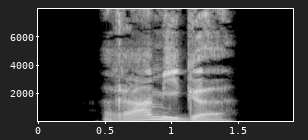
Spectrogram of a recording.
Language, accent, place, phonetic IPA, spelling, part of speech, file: German, Germany, Berlin, [ˈʁaːmɪɡə], rahmige, adjective, De-rahmige.ogg
- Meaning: inflection of rahmig: 1. strong/mixed nominative/accusative feminine singular 2. strong nominative/accusative plural 3. weak nominative all-gender singular 4. weak accusative feminine/neuter singular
